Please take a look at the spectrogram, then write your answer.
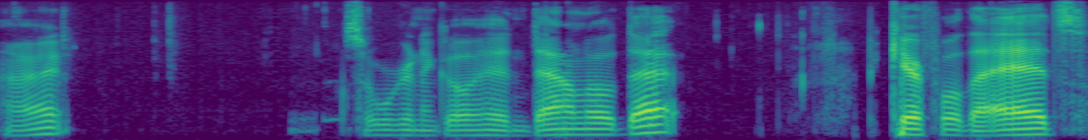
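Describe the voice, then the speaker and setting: A man's medium-pitched voice at a fairly quick pace, with fairly even intonation, big swings in loudness, long, frequent pauses and a dry, close sound with no echo. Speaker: gaming tutorial youtuber. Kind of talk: tutorial. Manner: fast; casual.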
